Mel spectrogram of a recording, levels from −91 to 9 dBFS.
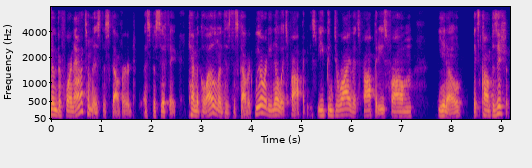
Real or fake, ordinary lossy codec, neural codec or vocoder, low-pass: fake; MP3, 64 kbps; codec, 16 kHz, 8 kbps, FreqCodec, smaller model; 7.2 kHz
